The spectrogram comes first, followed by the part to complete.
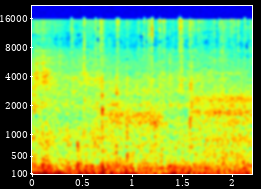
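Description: Faint crackling of a wood campfire, with a few light knocks as split firewood is laid on it, over a low wind rumble on the microphone.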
